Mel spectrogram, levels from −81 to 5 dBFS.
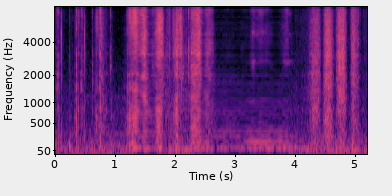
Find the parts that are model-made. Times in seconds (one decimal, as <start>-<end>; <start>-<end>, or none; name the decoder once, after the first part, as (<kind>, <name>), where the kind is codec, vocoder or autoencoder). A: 1.3-1.8 (vocoder, HiFi-GAN); 2.3-3.9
